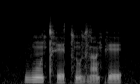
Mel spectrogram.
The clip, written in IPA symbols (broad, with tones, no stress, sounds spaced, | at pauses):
β ũ˦ tʰ e˨ t͡s ũ˨ z ã˨˦ k e˦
